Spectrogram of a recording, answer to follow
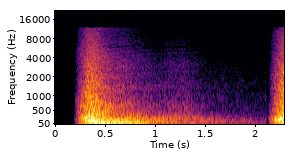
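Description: Whoosh sound effect with a deep boom, starting suddenly a moment in, its hiss sliding down in pitch and fading away over about a second and a half.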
